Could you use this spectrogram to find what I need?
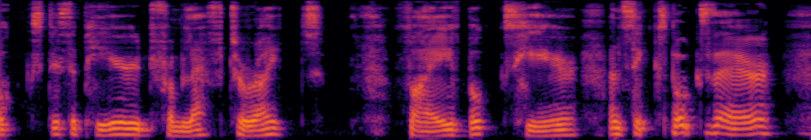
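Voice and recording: Against a quiet background, someone reads aloud in a natural voice, the pitch varying in an ordinary way.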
